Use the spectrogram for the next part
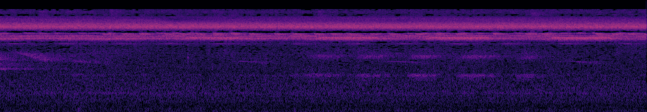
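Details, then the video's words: Borneo rainforest with empress cicadas: a constant shrill, ringing high drone fills the air, while softer mid-pitched tones pulse in a short regular series about every half second in the background. "The weird sound of empress cicadas"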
